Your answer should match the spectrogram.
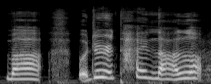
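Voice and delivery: high, slow, hammed-up whimper; mock choked-up. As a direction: whine to mum as if choking back tears. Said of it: "然后哽咽着说". (假装哽咽，拖慢声音向妈妈诉苦)

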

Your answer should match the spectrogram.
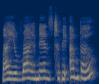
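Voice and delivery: high, loud plea; mother pleading. Acted. Mother pleads for Uriah, high and loud. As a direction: beg for her son. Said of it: "cried his mother".

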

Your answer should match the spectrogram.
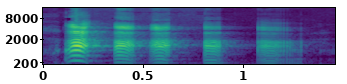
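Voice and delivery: loud, booming ha ha ha; big belly laugh of a giant; giant's mocking laugh. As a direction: laugh like a scornful monster. Cyclops laughs at Zeus.

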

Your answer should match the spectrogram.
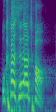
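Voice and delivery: loud, high yell at the whole carriage; furious shout. Retold or imitated. Fed-up passenger shouts down the rowdy train car. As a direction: roar to shut everyone up at once. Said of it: "我说".

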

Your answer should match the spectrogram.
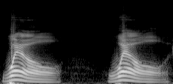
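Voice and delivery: well, drawn out and falling; well, said slowly with the tongue tip pushed up; well, a slow teaching demo with a falling tune; slow model well. Shown as a demonstration. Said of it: "是这么一个声音啊".

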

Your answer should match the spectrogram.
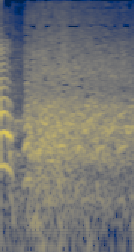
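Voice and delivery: laugh. Real, not acted. Laughs at the punchline.

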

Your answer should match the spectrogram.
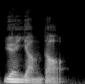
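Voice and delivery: usual speaking voice

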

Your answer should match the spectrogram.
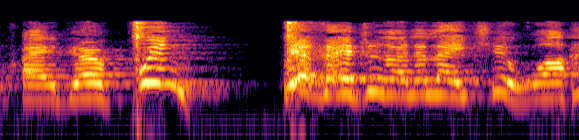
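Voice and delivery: acted irritated order; angry call. A narrator's reading. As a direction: send him packing crossly. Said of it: "喊声".

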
